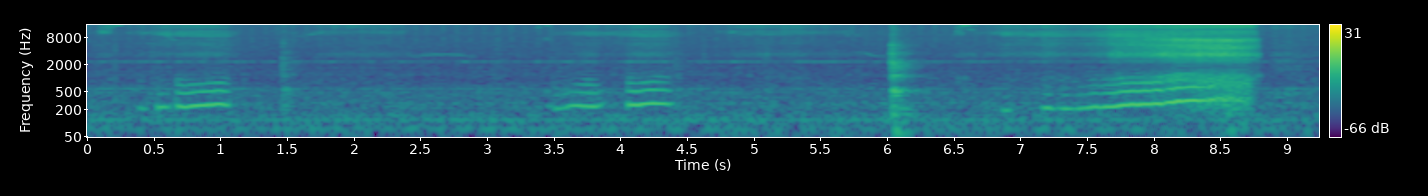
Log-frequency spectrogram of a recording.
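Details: Snoring domestic cat asleep indoors, in good health despite possibly small nostrils, making short paired nasal hums, a sharp click, then a long snore rising in pitch with an airy hiss.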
